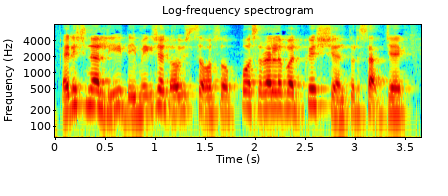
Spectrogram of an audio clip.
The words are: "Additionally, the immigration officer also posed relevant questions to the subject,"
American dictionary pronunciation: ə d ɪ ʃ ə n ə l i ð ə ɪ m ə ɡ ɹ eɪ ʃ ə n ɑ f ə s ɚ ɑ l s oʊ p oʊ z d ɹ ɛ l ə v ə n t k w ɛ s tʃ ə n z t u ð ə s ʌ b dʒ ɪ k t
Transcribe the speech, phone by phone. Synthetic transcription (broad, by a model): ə d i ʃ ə n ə l i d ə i m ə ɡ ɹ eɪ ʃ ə n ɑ f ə s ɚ ɑ l s oʊ p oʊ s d ɹ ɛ l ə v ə n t k w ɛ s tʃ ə n t u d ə s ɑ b dʒ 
